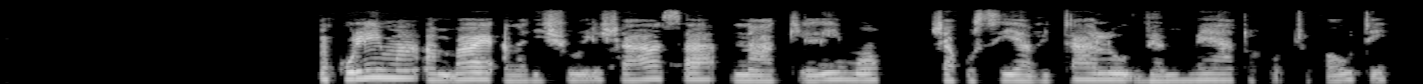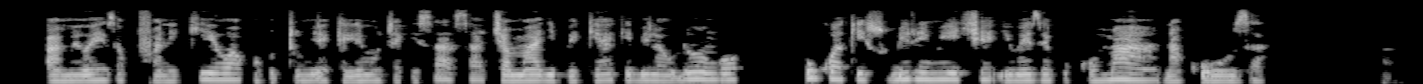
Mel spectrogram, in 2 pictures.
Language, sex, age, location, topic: Swahili, female, 18-24, Dar es Salaam, agriculture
